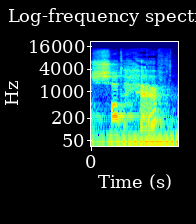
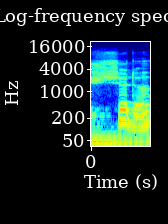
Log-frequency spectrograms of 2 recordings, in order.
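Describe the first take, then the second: First: Both words are fully pronounced, with the h. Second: The second word is reduced to a short 'of'.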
